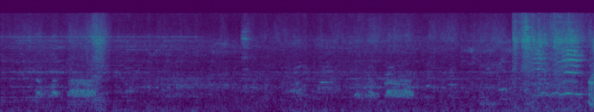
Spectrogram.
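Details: Spotted dove, a young 'thái trắng giọng thổ' bird whose voice is breaking, from a dove farm in Ba Vì, Hanoi, Vietnam: two short groups of low, soft cooing notes several seconds apart, over steady background noise with a loud hiss at the end.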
